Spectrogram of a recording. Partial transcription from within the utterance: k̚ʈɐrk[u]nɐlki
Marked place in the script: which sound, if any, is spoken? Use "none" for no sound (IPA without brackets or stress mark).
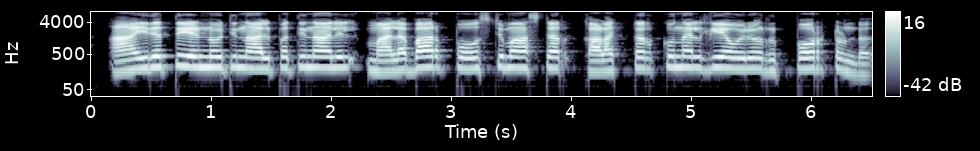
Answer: u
